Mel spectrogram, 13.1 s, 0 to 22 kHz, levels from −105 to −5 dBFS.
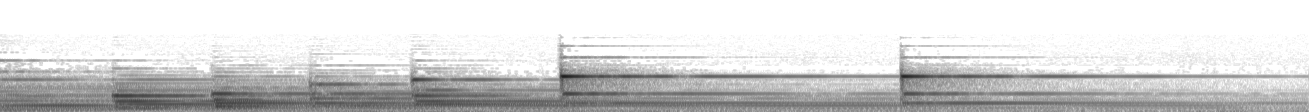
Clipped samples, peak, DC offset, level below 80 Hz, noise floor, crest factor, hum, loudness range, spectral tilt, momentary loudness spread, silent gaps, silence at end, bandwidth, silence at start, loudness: under 0.1%; -14 dBFS; under 0.1%; -62 dBFS; -60 dBFS; 22 dB; none; 10 LU; -8.5 dB/octave; 23 LU; none; 0 s; 4.3 kHz; 0 s; -35 LUFS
